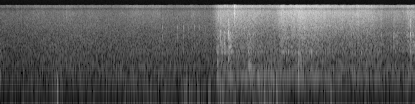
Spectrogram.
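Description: A honeybee swarm being shaken off leafy branches into a plastic bucket: about two seconds in comes a sudden rustle of leaves with a steady buzzing of disturbed bees, which slowly fades.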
